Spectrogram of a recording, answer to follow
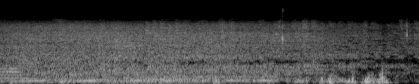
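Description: Steady vehicle noise heard inside a van's cabin: an even, continuous hiss.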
